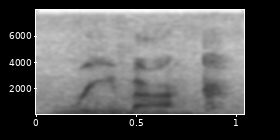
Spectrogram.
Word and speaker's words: Rimac: actual CEO who says the name of this company is remac he decided to go with the international pronunciation because that's what you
